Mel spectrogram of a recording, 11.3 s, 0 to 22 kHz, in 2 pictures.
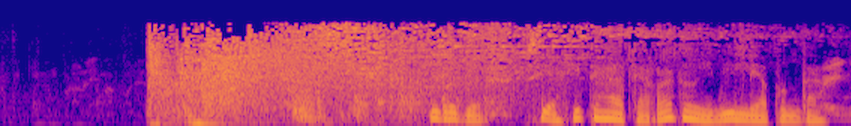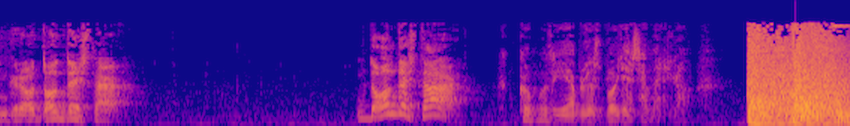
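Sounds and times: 
glass door shattering from a wrought-iron terrace chair thrown through it: 1.0s - 4.6s, 10.7s - 11.3s
spray of breaking and falling glass: 1.0s - 4.8s, 10.7s - 11.3s
speech: 2.9s - 6.6s, 8.1s - 10.5s.

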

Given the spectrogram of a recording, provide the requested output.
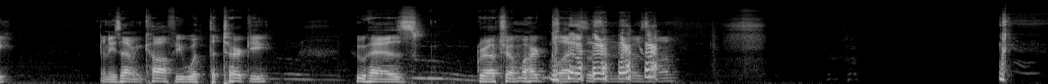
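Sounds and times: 
speech: 0.0s - 0.2s, 1.0s - 2.8s, 3.6s - 6.8s
breathy rush of air: 2.7s - 4.8s
laughter: 4.8s - 6.8s.

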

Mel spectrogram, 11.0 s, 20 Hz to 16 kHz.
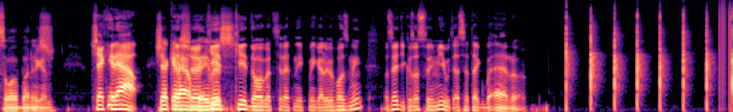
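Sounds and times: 
speech: 0.0s - 8.0s
hand clapping: 8.5s - 10.9s.

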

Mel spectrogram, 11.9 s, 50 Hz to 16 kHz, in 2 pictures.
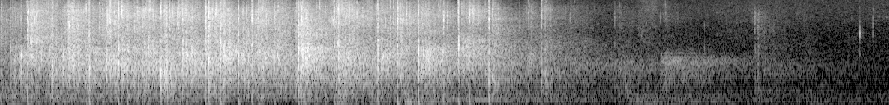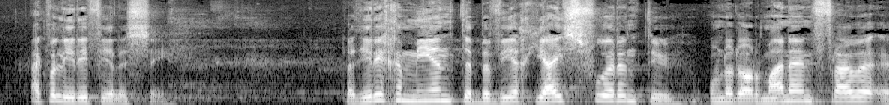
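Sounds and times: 
church audience applauding: 0.0s - 5.2s
speech: 6.1s - 7.2s, 8.2s - 11.8s.

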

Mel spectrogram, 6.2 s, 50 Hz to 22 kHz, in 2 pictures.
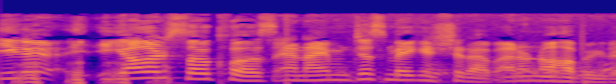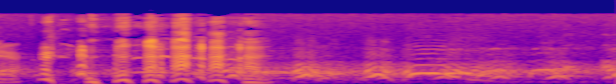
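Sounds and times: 
laughter: 0.0s - 0.8s, 3.2s - 4.5s
speech: 0.0s - 4.7s
barred owl hooting: 4.0s - 6.1s
other barred owl hoots: 4.3s - 6.1s.

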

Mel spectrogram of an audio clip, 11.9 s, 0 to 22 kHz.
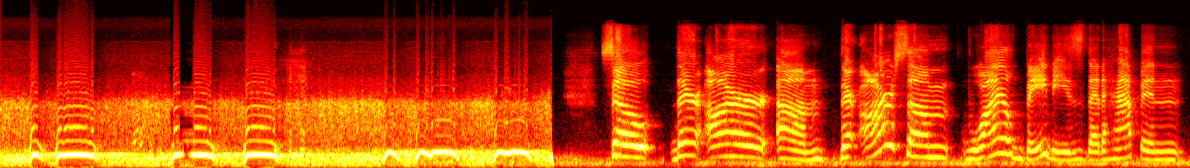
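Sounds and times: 
steady hiss: 0.0s - 11.8s
adult great horned owl hooting: 0.3s - 3.2s, 3.8s - 5.6s
speech: 6.0s - 11.8s.

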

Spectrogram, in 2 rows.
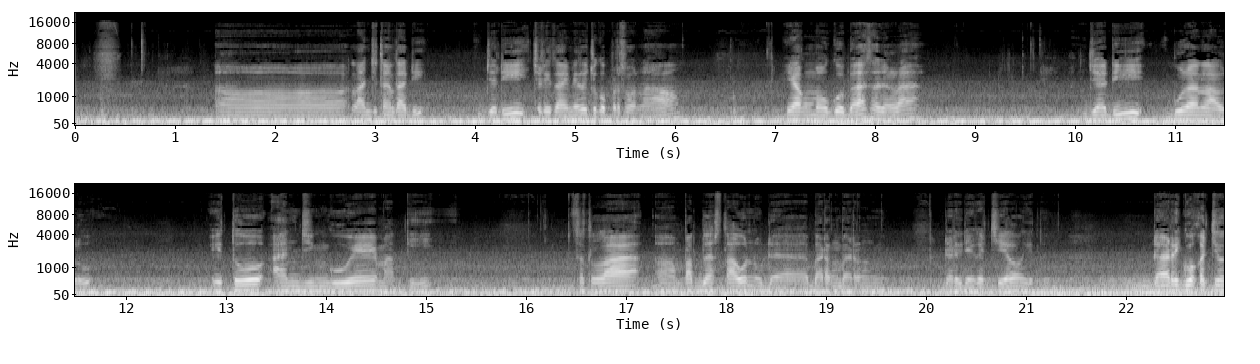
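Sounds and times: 
car engine rumble inside a moving car: 0.0s - 22.9s
speech: 2.9s - 6.2s, 7.1s - 8.5s, 10.1s - 11.8s, 12.8s - 15.2s, 16.5s - 19.6s, 20.2s - 21.2s, 22.3s - 22.9s.

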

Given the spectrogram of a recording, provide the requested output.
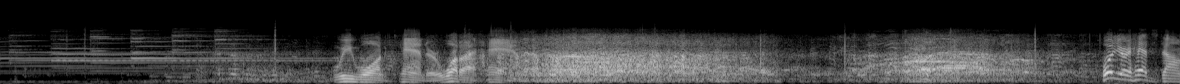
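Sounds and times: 
doorbell chimes ringing: 0.0s - 6.0s
speech: 1.7s - 6.2s, 11.2s - 11.7s
laughter: 1.7s - 11.4s.

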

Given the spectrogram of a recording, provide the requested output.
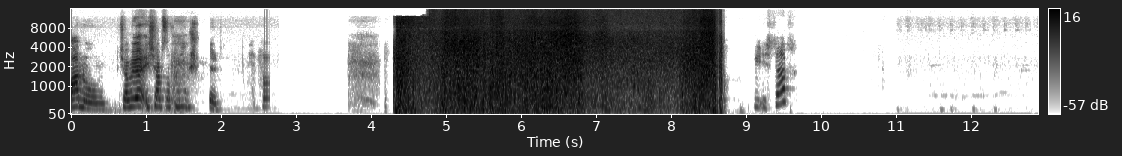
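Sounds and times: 
speech: 0.0s - 2.8s, 9.1s - 9.7s
hiss of spraying water from a shield sprinkler in a video game: 4.3s - 8.7s.

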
